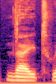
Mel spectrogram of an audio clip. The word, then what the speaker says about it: knights: When you say knights, because knights is normally spelled K-N-I, you know? So anyone who doesn't know the English language might try to pronounce it Knights, you know, not realizing that it's just knights and the K is silent, and who knows why they decided to put that K there.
